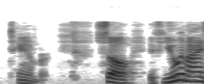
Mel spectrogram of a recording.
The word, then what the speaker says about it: timbre: It's pronounced timbre, not timbre.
